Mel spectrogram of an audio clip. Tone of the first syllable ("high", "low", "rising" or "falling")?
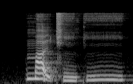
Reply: falling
